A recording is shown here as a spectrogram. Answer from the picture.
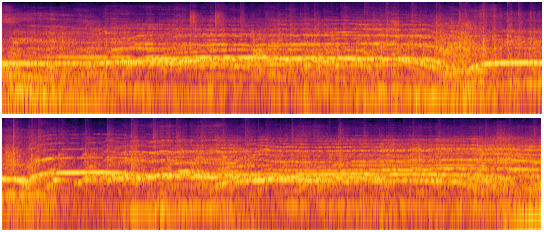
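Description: Music playing loudly while a crowd cheers and whoops over it, with held notes that slide down in pitch about halfway through.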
